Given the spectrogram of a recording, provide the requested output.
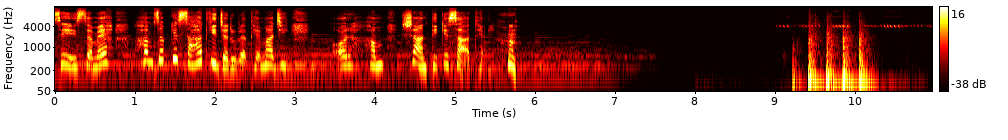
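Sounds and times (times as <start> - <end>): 
speech: 0.0 - 5.9
faint crickets chirping: 8.9 - 10.9
knocking on a door: 9.1 - 10.6.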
